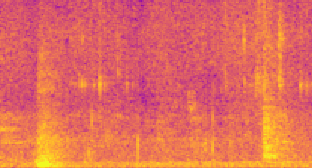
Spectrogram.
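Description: Two brief knocks over a faint steady background. The first, about a quarter second in, is lower and louder; the second, near the end, is sharper.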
